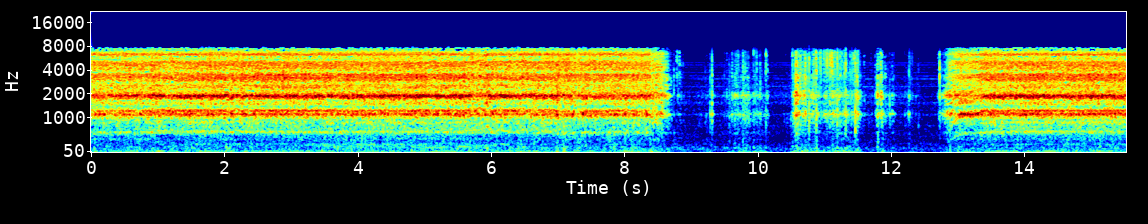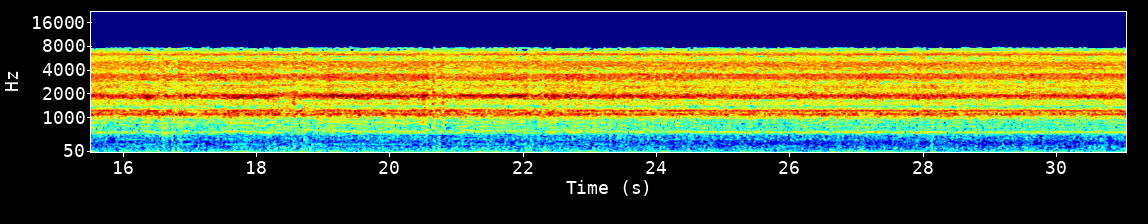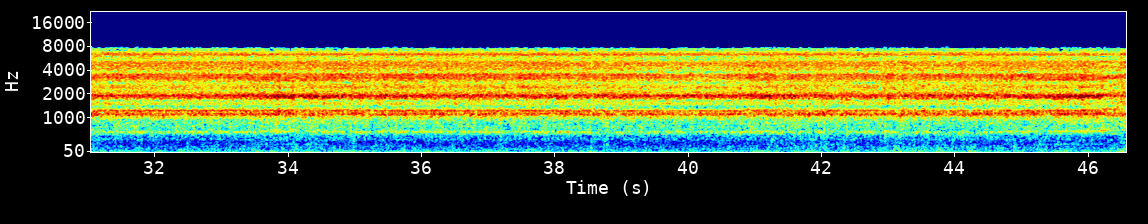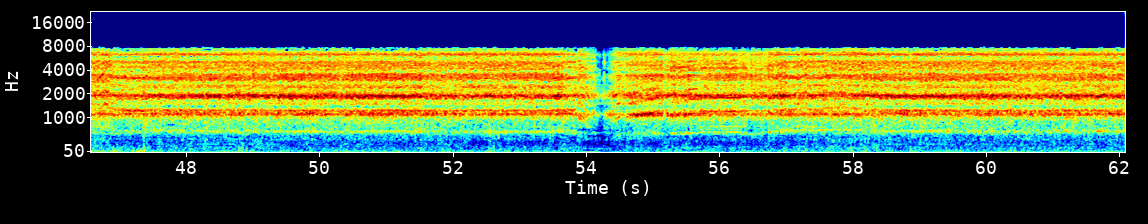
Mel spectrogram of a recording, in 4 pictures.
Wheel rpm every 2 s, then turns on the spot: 160, 160, 160, 160, 50, 20, 80, 160, 160, 160, 160, 160, 160, 160, 160, 160, 160, 160, 160, 160, 160, 160, 160, 160, 160, 160, 150, 130, 160, 160, 160.
8-12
